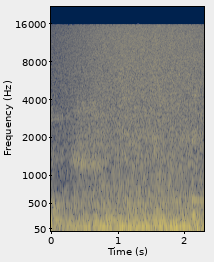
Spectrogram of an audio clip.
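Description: A lecture audience reacting: a dense, even wash of crowd noise that interrupts the talk.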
